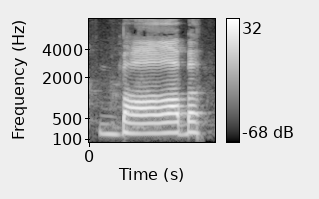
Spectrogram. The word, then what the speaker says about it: Bkob: It's really pronounced Bob, but there's a K after the first B. And some people say Bkob because they don't know that the K is silent.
